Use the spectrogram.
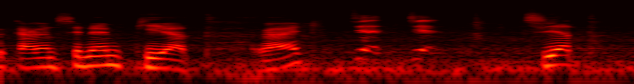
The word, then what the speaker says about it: kyat: jet চিয়াত, ও চিয়াত, নট কিয়াত, KYAT, বাট তারা pronounce করা হচ্ছে চিয়াত। অর্থাৎ এখানে কে সি উচ্চারণ করে থাকে বা সি বলে সম্বোধন করে থাকে।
